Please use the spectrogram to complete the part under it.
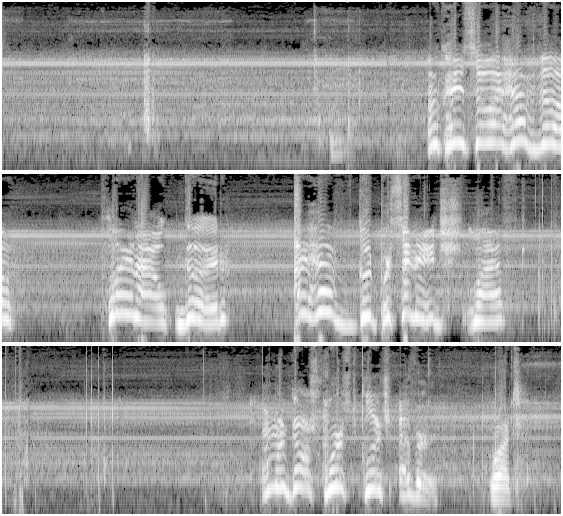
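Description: A steady electronic hum plays from a small tablet speaker.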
